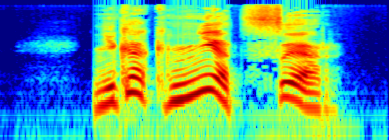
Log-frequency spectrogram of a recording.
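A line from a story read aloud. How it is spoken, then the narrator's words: Barked reply. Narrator (Russian): рявкнул он в ответ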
